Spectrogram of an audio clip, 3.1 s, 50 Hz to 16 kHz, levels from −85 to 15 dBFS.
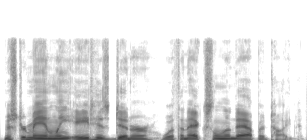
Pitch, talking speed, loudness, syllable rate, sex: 130 Hz, 175 wpm, -17 LUFS, 5.9 syllables/s, male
